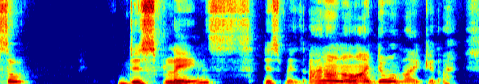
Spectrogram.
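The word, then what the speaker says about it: Des Plaines: De Plain. You don't say the S.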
